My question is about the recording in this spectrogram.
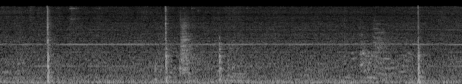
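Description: Fish being chopped with a heavy cleaver on a wooden chopping block: four sharp, separate strikes spread over a few seconds. A faint steady high whine runs underneath.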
